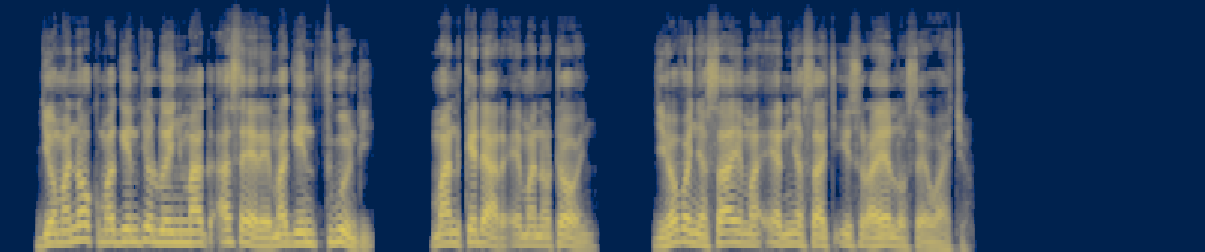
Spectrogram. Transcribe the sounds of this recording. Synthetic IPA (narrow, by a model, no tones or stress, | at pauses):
d͡ʒɔmanɔkmaɡɪnd͡ʒɔlweɲmaɡa̰sɛɾɛmaɡɪnt̪wondi | mankedaɾɛ̰manɔtɔɲ | d͡ʒɛhɔvaɲasajɛmaʔɛnɲasat͡ʃɪs̬ɾa̰ɛlɔsɛwa̰t͡ʃɔ̥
